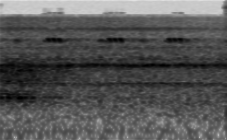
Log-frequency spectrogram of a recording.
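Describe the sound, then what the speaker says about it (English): Hidden insects chirp and buzz without pause, a steady, faint chorus with a few brighter repeating chirps against soft background hiss. "hidden insects chirped, buzzed, hissed and croaked"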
